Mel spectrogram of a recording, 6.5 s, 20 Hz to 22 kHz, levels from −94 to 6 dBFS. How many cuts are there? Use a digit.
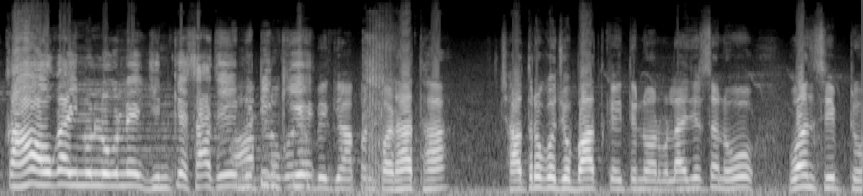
0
